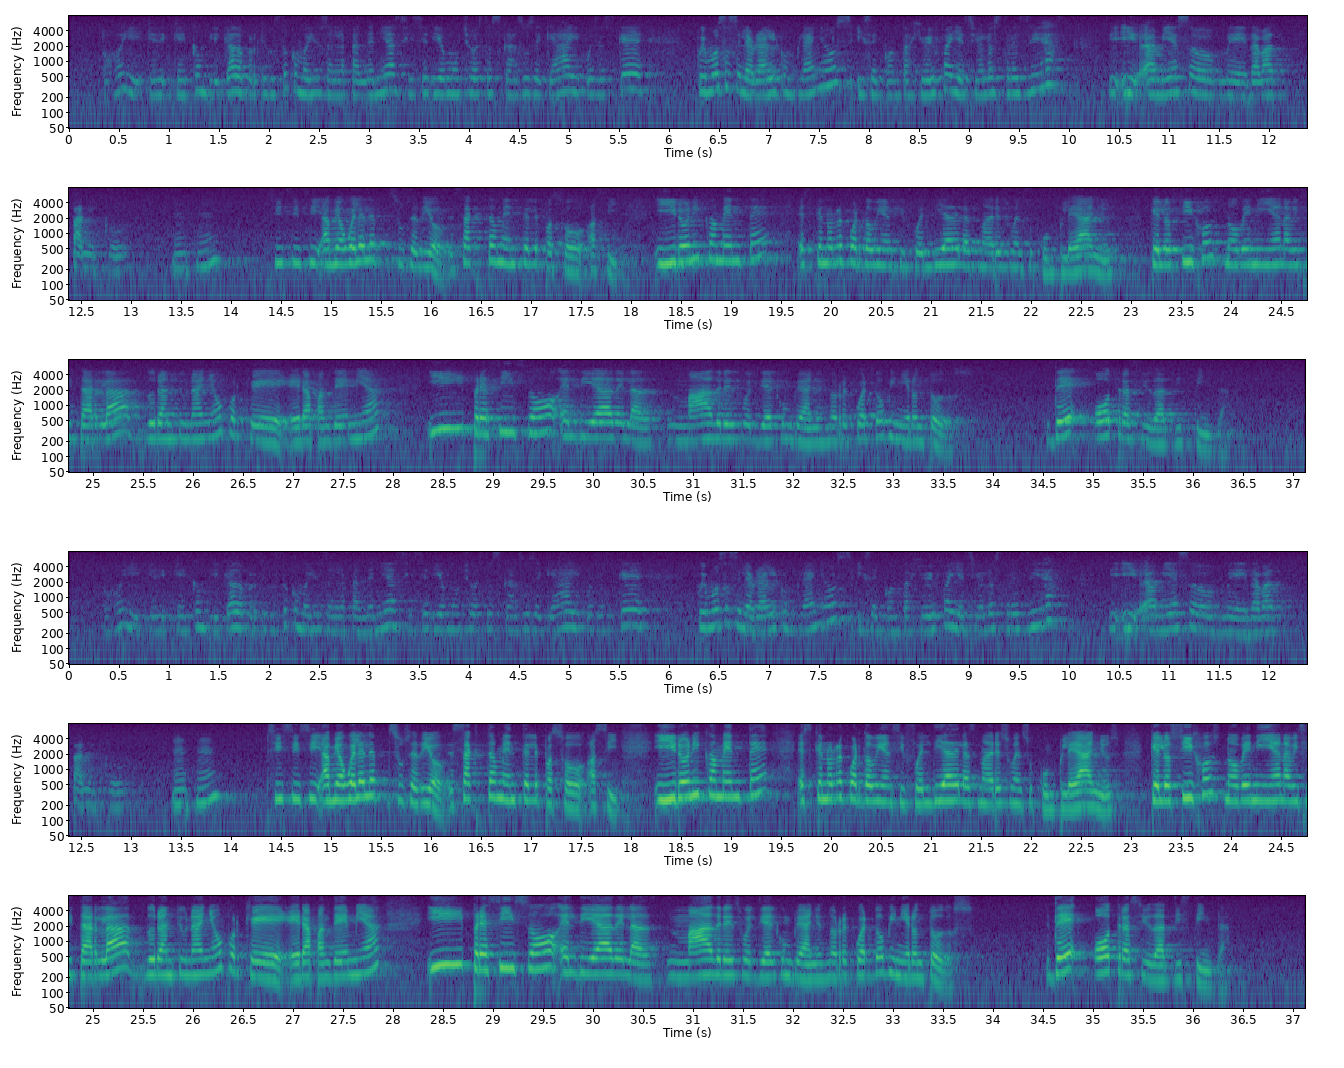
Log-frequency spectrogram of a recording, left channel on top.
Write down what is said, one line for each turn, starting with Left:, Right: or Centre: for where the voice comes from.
Left: Oye, qué, qué complicado, porque justo como dices, en la pandemia sí se dio mucho estos casos de que, ay, pues es que fuimos a celebrar el cumpleaños y se contagió y falleció a los tres días. Y, y a mí eso me daba pánico.
Right: Ujú. Sí, sí, sí. A mi abuela le sucedió, exactamente le pasó así. Y irónicamente, es que no recuerdo bien si fue el Día de las Madres o en su cumpleaños, que los hijos no venían a visitarla durante un año porque era pandemia y preciso el Día de las Madres o el Día del cumpleaños, no recuerdo, vinieron todos de otra ciudad distinta.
